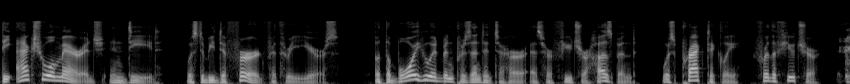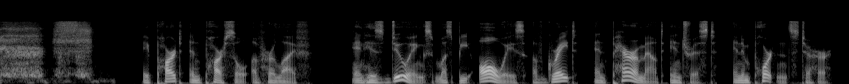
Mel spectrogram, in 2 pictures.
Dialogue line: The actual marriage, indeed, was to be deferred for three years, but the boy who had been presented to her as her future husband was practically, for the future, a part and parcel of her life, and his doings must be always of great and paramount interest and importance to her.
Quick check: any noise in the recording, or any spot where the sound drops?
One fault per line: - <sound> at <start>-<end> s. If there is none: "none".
- sniff at 8.4-9.7 s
